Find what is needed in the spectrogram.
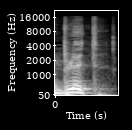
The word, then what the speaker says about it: blawd: Et en gallois, ça s'écrit B-L-A-W-D, et ça a une prononciation assez variable. Dans le sud du Pays de Galles, on dit bleut, hein, comme par ici. J'avais rencontré un meunier gallois une fois, et il m'avait confirmé que ça se disait bleut.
